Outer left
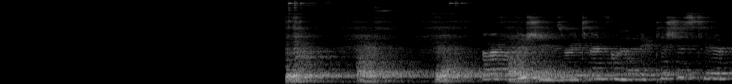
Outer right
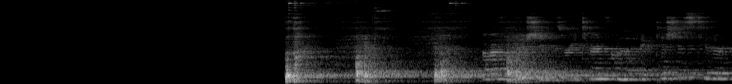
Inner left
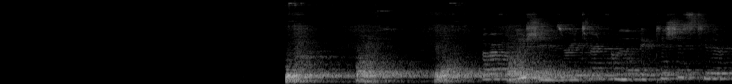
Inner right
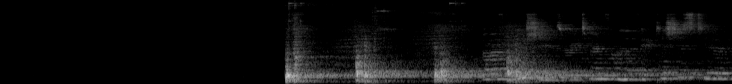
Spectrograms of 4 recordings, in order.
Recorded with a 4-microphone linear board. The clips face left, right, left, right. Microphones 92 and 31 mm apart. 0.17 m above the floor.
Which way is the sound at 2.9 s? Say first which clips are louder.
Outer right 7 dB, inner right 5 dB; 60° right (ahead or behind).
